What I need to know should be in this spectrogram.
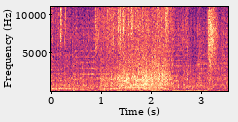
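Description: A motorcycle engine revs high, then drops away as the bike slows.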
